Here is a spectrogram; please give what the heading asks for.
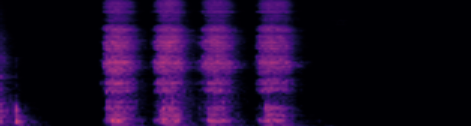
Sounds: Sniff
